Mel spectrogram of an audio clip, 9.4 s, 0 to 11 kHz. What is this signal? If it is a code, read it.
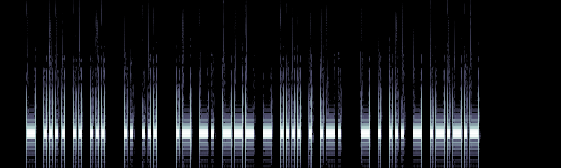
Morse code, heard as a keyed tone, about 25 wpm, 700 Hz. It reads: THIS IS ANOTHER TEST.
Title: Sentences from Top 600 Words 25wpm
